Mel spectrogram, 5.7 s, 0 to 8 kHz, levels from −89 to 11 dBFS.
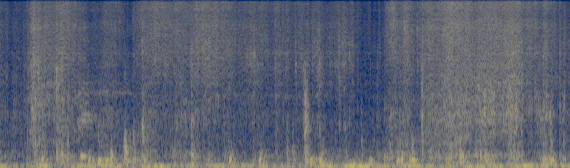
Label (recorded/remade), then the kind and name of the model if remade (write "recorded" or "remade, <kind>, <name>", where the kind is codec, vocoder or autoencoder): remade, autoencoder, DAC-VAE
